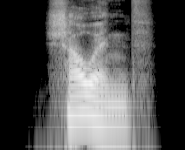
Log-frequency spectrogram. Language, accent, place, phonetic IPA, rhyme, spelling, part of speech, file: German, Germany, Berlin, [ˈʃaʊ̯ənt], -aʊ̯ənt, schauend, verb, De-schauend.ogg
- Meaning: present participle of schauen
